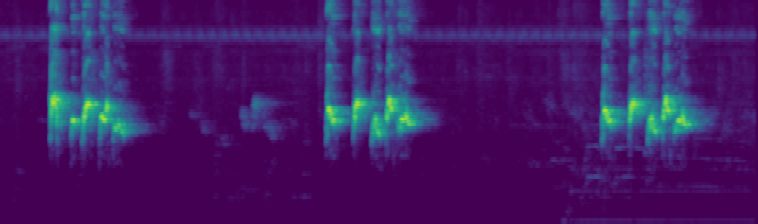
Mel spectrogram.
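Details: Red-whiskered bulbul song played as a decoy to lure wild birds or to excite caged birds: three bright, bubbling whistled phrases, each about a second long and roughly three seconds apart, with one faint short note between them and a low hum at the end.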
